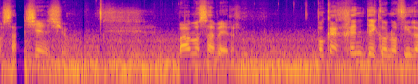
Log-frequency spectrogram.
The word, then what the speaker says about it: Sanxenxo: Lo que está diciendo la gente de que en español no se puede decir Sanjenjo, sino que hay que decir Sanxenxo, es tenemos que imponer cómo se pronuncian las cosas en galego a otros idiomas.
